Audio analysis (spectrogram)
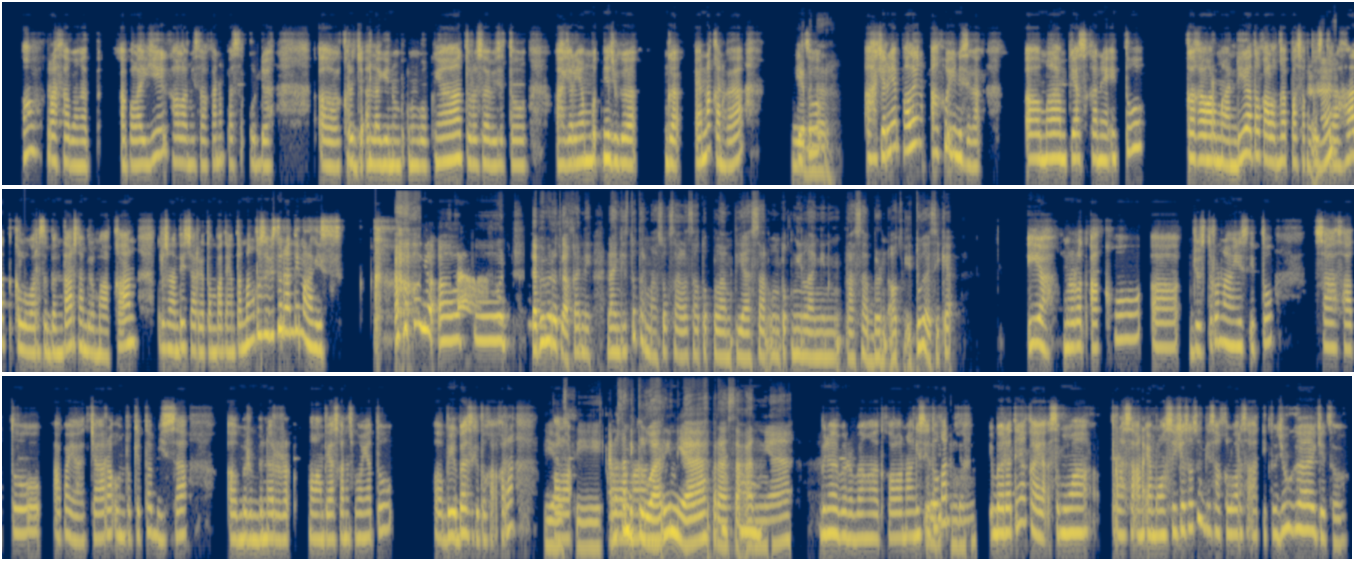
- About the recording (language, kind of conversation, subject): Indonesian, podcast, Pernahkah kamu mengalami kelelahan mental, dan bagaimana kamu mengatasinya?
- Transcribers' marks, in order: other background noise; in English: "mood-nya"; laughing while speaking: "Oh"; chuckle; in English: "burnout"; tapping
